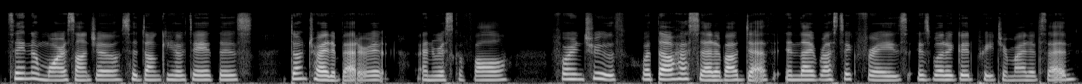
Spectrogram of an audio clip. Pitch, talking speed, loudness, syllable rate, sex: 215 Hz, 215 wpm, -18 LUFS, 5.1 syllables/s, female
